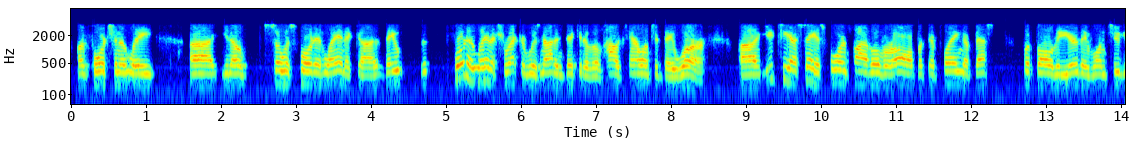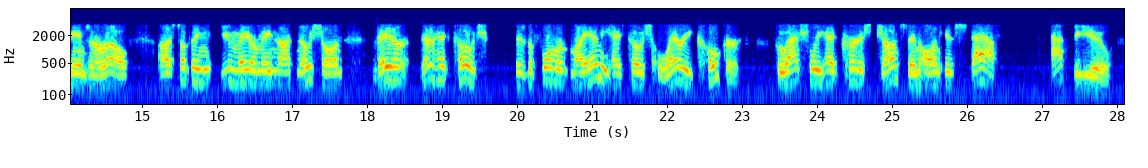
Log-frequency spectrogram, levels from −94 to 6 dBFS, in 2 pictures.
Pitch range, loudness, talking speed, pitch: 145-170 Hz, -26 LUFS, 165 wpm, 155 Hz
